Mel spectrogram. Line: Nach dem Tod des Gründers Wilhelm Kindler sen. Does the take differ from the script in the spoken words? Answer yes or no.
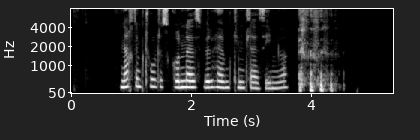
no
